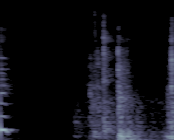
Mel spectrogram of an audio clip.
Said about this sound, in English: But just then... The doors flew open, and wouldn't you figure who walked through the door just now?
